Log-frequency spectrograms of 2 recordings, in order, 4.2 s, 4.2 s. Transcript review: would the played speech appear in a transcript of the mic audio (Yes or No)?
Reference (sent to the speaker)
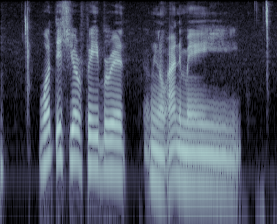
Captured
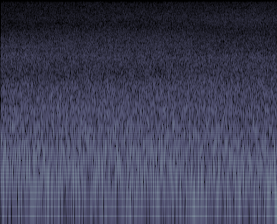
No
